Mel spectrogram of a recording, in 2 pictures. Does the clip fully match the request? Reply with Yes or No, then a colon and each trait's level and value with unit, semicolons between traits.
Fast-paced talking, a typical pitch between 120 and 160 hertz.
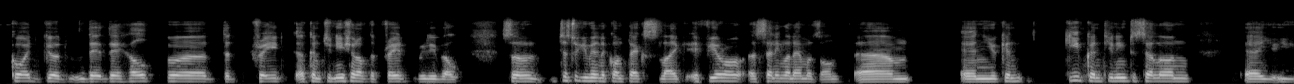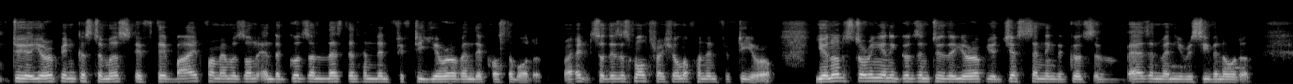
Yes: fast, 215 wpm; medium, 140 Hz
